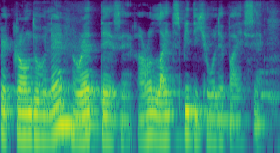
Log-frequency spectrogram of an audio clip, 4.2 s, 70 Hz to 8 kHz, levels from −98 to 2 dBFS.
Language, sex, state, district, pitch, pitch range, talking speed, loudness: Nagamese, male, Nagaland, Kohima, 120 Hz, 105-175 Hz, 155 wpm, -16 LUFS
